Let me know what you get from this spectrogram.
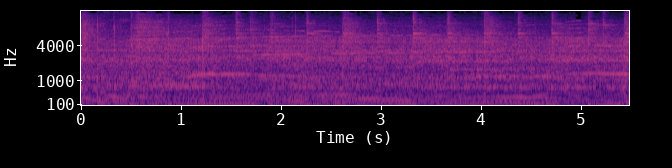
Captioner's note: audience continues cheering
